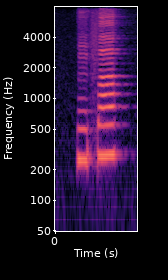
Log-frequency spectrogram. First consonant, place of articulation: labial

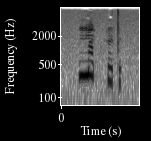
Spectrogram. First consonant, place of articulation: labial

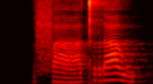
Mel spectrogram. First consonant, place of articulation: labial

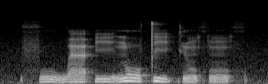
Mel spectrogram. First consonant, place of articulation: velar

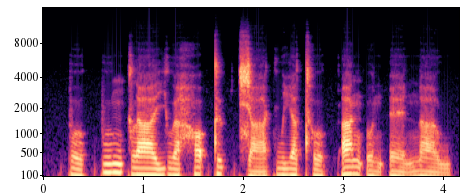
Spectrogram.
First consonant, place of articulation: labial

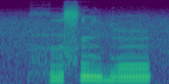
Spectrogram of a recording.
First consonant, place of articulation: glottal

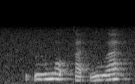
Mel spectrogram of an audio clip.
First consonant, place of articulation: glottal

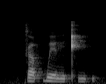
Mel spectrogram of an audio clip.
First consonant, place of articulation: velar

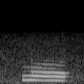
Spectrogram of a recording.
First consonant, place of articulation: alveolar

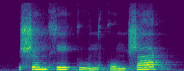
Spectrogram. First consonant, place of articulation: retroflex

